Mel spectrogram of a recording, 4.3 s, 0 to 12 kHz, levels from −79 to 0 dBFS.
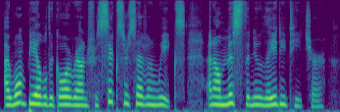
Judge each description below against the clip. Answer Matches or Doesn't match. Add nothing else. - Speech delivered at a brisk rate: Matches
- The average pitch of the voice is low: Doesn't match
